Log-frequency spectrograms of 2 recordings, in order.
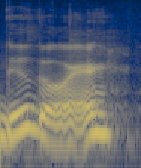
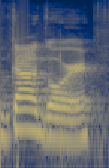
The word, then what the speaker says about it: Gogor: I was saying it Gogor for a long time, but thankfully the author left me a little note telling me exactly how to say it. – Gogor. Even though it's go-go. – Go-go. So Gogor.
